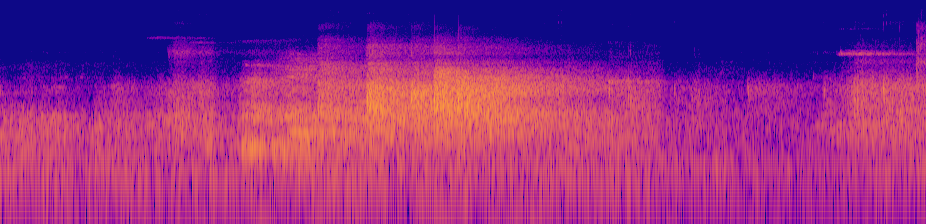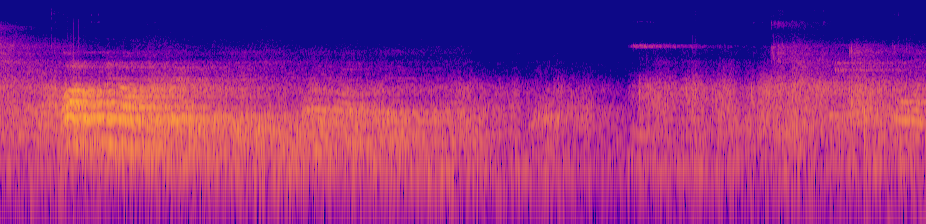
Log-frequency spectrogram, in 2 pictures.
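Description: A table tennis ball clicks back and forth off paddles and a table in a large echoing hall.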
